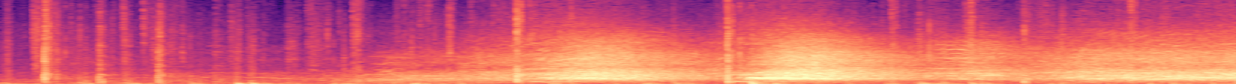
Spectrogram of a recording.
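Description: Badminton rally: sharp cracks of rackets hitting the shuttlecock, light at first and then two loud strokes about three and a half and five seconds in, while the arena crowd's cheering swells and falls between them.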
